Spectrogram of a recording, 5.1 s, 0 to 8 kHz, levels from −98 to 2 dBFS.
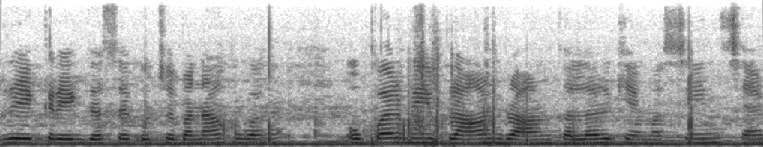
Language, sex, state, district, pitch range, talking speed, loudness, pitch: Hindi, female, Chhattisgarh, Raipur, 205-230 Hz, 175 wpm, -14 LUFS, 220 Hz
